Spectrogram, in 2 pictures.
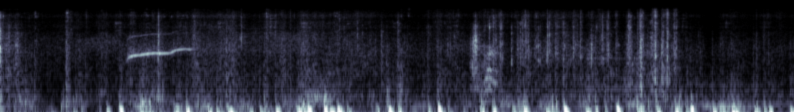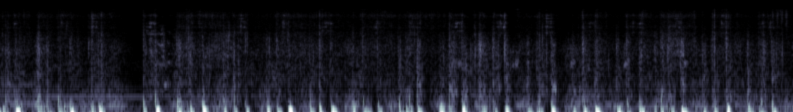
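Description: A horse gallops with quick, heavy hoofbeats.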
